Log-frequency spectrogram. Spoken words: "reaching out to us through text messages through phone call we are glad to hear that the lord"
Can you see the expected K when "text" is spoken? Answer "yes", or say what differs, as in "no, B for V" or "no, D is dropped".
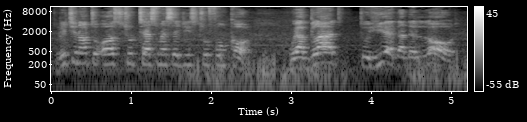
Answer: no, K is dropped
